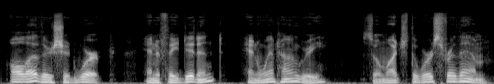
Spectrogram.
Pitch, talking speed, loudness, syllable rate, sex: 105 Hz, 205 wpm, -16 LUFS, 4.9 syllables/s, male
